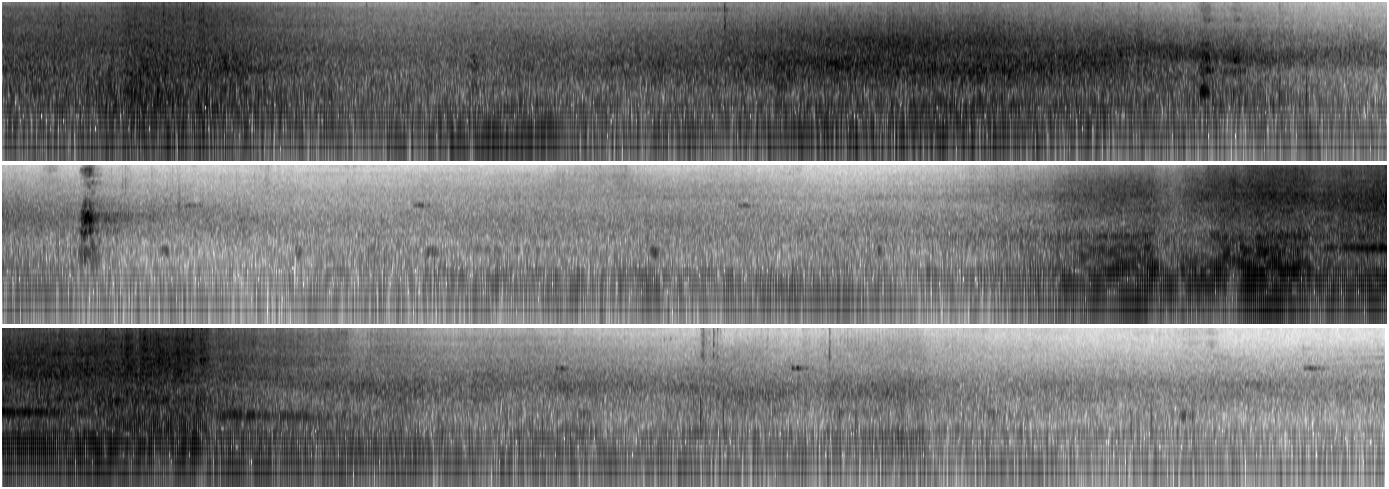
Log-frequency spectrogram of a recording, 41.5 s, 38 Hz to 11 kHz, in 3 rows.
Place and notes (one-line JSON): {"title": "Dublin, Valdivia, Los Ríos, Chili - LCQA AMB VALDIVIA RESIDENTIAL EVENING CAR PASSING DOGS BARK MS MKH MATRICED", "date": "2022-08-25 19:30:00", "description": "This is a recording of a street located in Valdivia during evening. I used Sennheiser MS microphones (MKH8050 MKH30) and a Sound Devices 633.", "latitude": "-39.84", "longitude": "-73.24", "altitude": "16", "timezone": "America/Santiago"}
